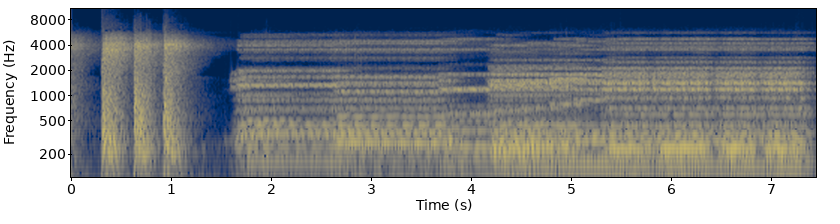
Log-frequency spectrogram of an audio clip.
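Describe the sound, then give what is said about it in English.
Three sharp gunshots crack in quick succession in an old-time detective radio drama, then a sustained orchestral music sting swells in and holds. “Lousy shots. They both lived.”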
